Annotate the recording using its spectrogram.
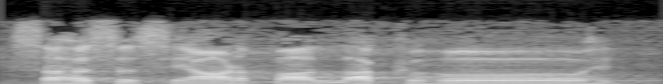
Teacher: ਹੋ ਲੰਮਾ ਕਰ ਲਓ, ਹਾਏ ਦੀ ਸਿਹਾਰੀ ਆਪਣੇ ਆਪ ਹੀ ਬੋਲ ਜਾਂਦੀ ਹੈ, ਉਹਨੂੰ ਕਹਿਣ ਦੀ ਲੋੜ ਨਹੀਂ ਪੈਂਦੀ। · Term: ਦੀਰਘ ਅੱਖਰ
